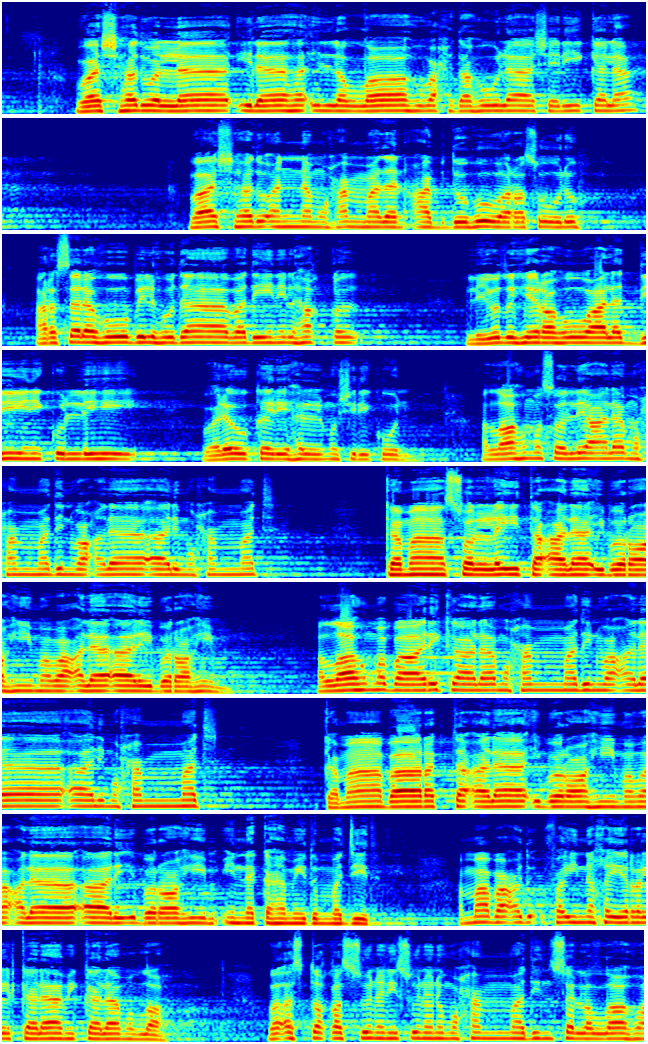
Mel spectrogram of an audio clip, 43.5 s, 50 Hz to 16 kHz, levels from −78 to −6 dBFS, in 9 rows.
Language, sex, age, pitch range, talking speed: Malayalam, male, 20-39, 160-180 Hz, 100 wpm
